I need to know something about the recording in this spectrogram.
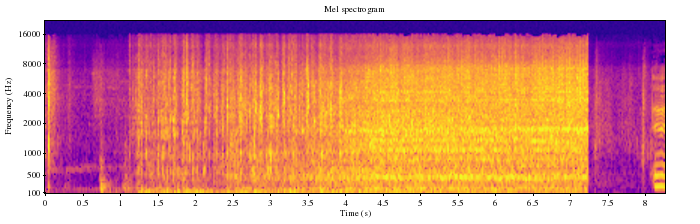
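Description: Thick grape pulp pours with a wet, splattering gush into a tub.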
